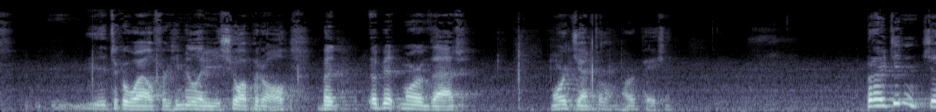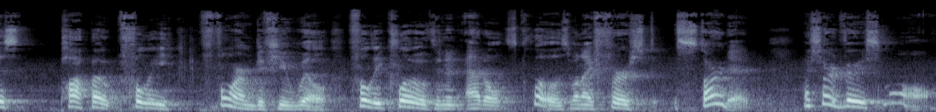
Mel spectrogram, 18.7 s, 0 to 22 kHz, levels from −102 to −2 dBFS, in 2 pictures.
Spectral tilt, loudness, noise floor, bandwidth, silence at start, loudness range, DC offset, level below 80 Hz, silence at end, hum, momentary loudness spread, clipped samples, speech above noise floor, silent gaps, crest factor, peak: -7 dB/octave; -25 LUFS; -53 dBFS; 14.5 kHz; 0.35 s; 5 LU; under 0.1%; -60 dBFS; 0 s; none; 15 LU; under 0.1%; 29 dB; none; 18 dB; -8 dBFS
